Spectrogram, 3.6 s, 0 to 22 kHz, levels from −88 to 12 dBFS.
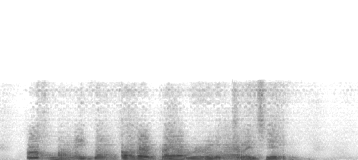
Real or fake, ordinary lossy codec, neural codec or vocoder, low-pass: fake; AAC, 64 kbps; codec, 44.1 kHz, 0.9 kbps, DAC; 10.8 kHz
